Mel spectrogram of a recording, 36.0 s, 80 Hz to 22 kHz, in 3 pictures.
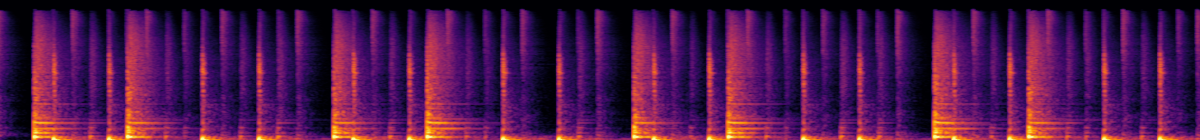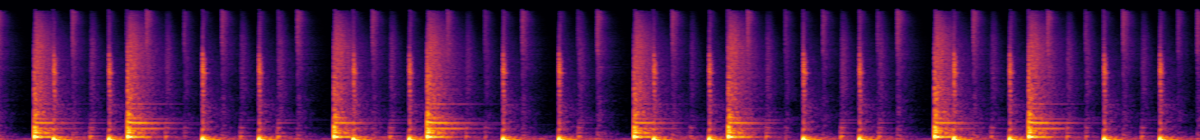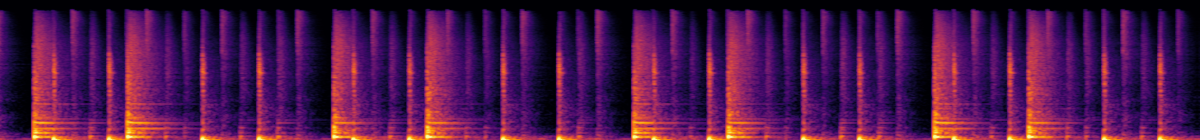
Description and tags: Song4 DRUMS Fa 4:4 80bpms
80, beat, blues, bpm, Chord, Drums, Fa, HearHear, loop, rythm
